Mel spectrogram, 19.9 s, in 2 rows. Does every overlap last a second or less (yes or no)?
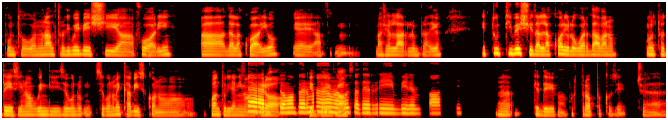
no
